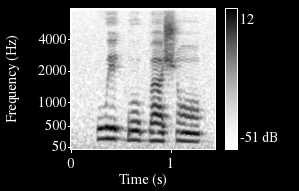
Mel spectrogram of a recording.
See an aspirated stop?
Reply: no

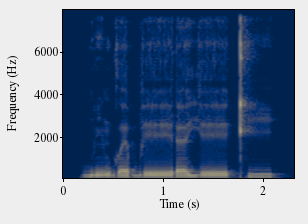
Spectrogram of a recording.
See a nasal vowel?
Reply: yes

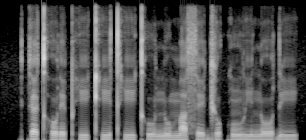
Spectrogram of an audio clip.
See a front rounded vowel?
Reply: no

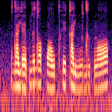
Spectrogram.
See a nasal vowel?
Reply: no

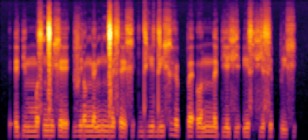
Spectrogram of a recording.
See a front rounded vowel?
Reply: yes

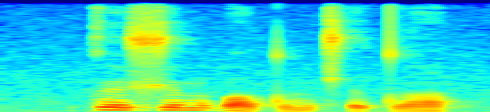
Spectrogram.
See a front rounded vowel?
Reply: yes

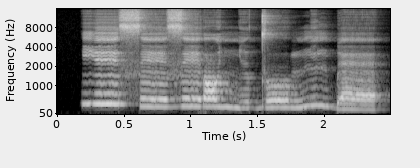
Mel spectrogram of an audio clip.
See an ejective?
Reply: no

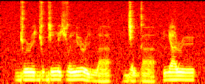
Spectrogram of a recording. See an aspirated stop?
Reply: no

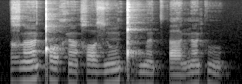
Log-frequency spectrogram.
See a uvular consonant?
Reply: yes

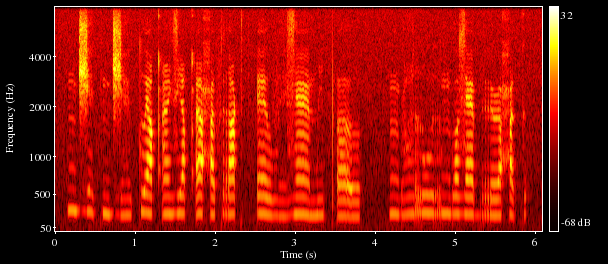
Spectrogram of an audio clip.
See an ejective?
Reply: yes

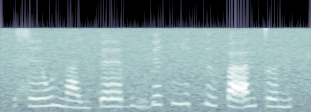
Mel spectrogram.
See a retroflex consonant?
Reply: no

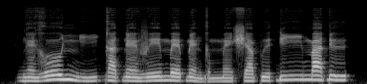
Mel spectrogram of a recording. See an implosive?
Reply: yes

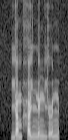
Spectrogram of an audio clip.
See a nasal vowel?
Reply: no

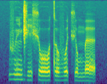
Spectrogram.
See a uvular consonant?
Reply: no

